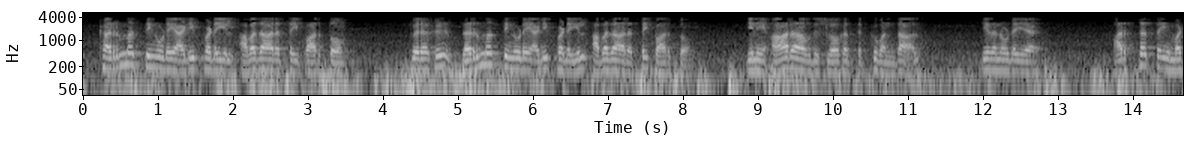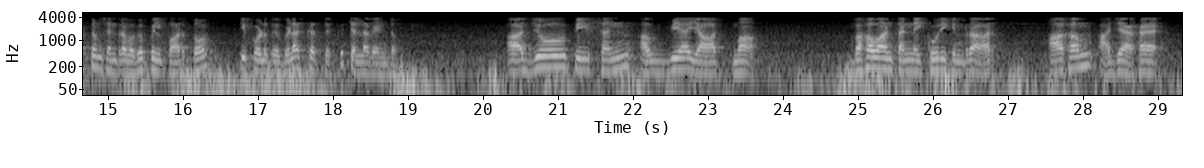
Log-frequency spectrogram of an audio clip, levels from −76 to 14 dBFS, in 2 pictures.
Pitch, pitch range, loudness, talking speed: 145 Hz, 130-160 Hz, -18 LUFS, 60 wpm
